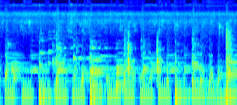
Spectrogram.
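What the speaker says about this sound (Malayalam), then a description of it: "നമുക്ക് സ്വല്പം എണ്ണയും കൂടെ ഒഴിച്ചു കൊടുക്കാം." Mustard oil heating in a pan after frying rohu fish for curry gives off a dense, steady sizzle, with soft rhythmic stirring or clicking noises and no talking.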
